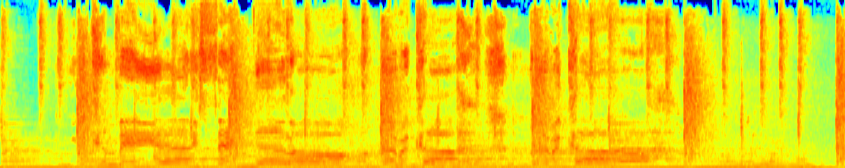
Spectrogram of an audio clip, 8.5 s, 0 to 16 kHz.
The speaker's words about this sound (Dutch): We lopen downtown Miami. Ik zag net over 2 miljoen aan dollar aan auto's rijden in 10 seconden. 3 Rolls Royces en 1 Ferrari. Zit je al snel op de 2 miljoen.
